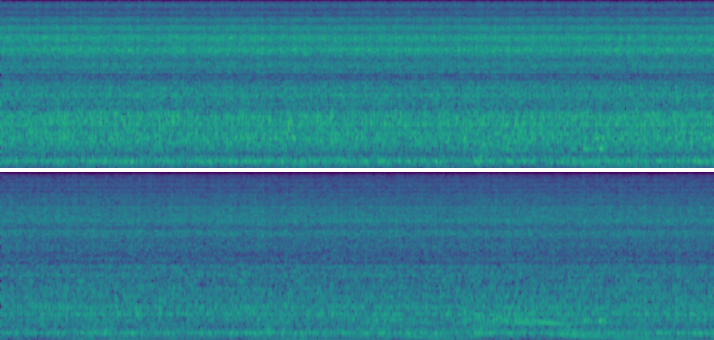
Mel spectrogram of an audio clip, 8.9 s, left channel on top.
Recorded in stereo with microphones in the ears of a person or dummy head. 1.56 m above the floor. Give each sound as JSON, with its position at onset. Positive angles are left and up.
{"t": 0.0, "sound": "running water", "side_deg": 40, "distance_m": 1.2}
